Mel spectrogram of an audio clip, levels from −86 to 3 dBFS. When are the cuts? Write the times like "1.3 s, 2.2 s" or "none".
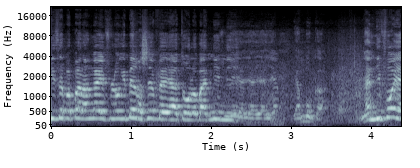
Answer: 2.4 s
